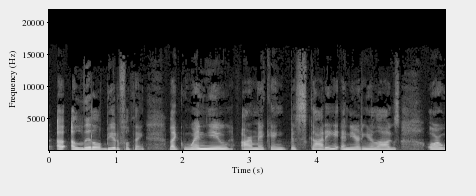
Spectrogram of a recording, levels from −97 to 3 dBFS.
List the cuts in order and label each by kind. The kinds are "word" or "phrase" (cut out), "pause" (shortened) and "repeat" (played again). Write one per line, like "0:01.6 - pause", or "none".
0:04.7 - word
